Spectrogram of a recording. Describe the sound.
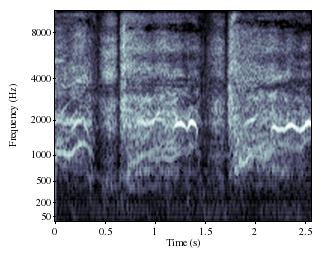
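A voice imitates a bear gasping and huffing after M&Ms were doused with Tabasco: several loud, breathy, strained heaves in quick succession, with no words spoken.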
